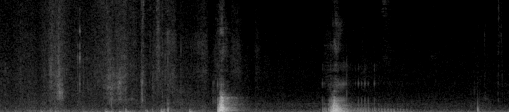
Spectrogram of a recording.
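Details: Sad pet dog at a window: two gruff barks roughly a second and a half apart, heard over a muffled, noisy indoor background with soft thumps.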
